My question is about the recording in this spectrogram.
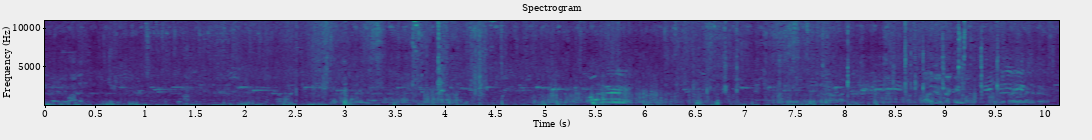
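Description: Indistinct voices and shouts of players and spectators across an open soccer field, over a low rumble of wind on the microphone.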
